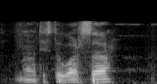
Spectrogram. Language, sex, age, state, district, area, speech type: Nepali, male, 18-30, West Bengal, Kalimpong, rural, spontaneous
